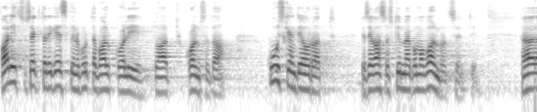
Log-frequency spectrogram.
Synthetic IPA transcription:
vɑlʲit̪su̥sːe̞kt̪o̞ɾike̞sk̚mineput̪ːˑepɑlkːˑuo̞lʲit̪uɦɑt̪ːˑko̞lmsɑd̪̥ɑ̰ | kuːske̞nd̪̥e̞wɾot̪ːˑ | jɑsekɑsvɑskymːeko̞mɑko̞lmpro̞t̪se̞̰nʲt̪ːˑḭ

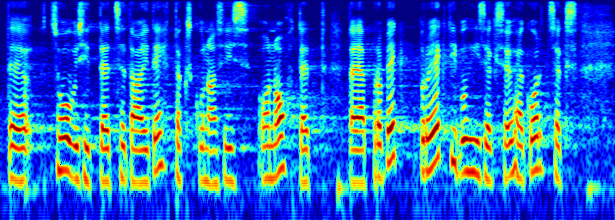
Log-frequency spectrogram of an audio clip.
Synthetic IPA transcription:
t̪e̞ | so̞ːvisit̪ːe̞ːt̪ːse̞d̪̥ɑejt̪e̞ht̪ɑkskunɑsiːso̞no̞ht̪e̞t̪ˑːɑjæːb̥̚pːokpro̞je̞kt̪ipɤɦise̞ksjɑyɦeko̞rt̪se̞ks

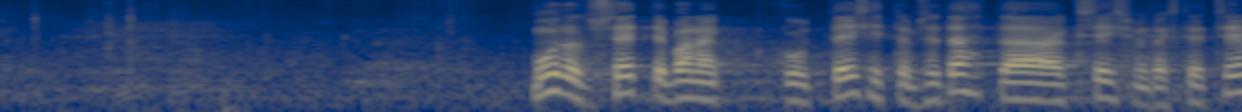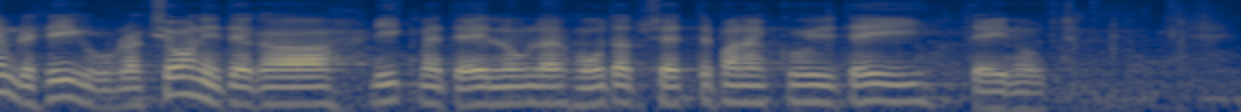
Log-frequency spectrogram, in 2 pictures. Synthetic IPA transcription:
muːd̪̥ɑt̪ːˑu̥se̞t̪ːe̞pɑne̞kut̪ːeesʲit̪ːˑɑmise̞t̪æht̪ɑækse̞j̪smend̪ɑkst̪d̪̥e̞t̪se̞mb̥risriːɡikufrɑk̪̚sio̞ːnʲid̪̥e̞ɡ̥ɑliːkmed̪e̞nule̞muːd̪̥ɑt̪ːˑu̥se̞t̪ːe̞pɑne̞kːˑujd̪̥e̞jt̪e̞jnud̪̥

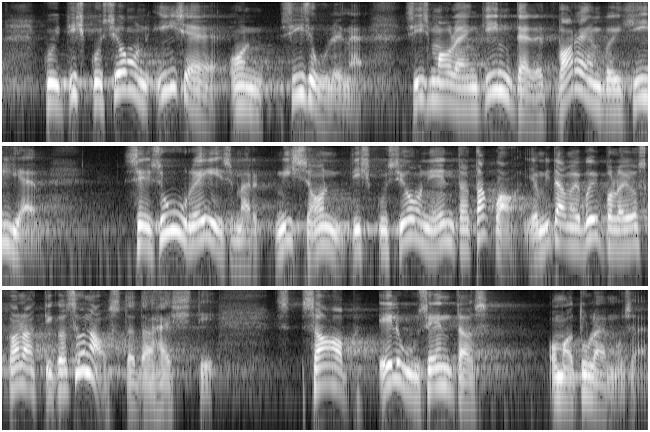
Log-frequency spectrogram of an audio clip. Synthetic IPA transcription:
kujt̪iskusːjo̞ːnise̞o̞nsisulḭnḛsismɑo̞le̞nkind̪̥e̞le̞t̪ːˑvɑɾe̞mvɤjhilʲjḛm | se̞ːsuːɾe̞ːsmæ̰rkːmisːo̞nt̪iskusːio̞ːnʲie̞nd̪̥ɑt̪ɑɡ̥ɑ̰jɑ̰mid̪̥ɑmevɤjbo̞lːɑejo̞skɑɑlɑt̪ːˑikɑsɤnɑ̰st̪ɑd̪̥ɑhæst̪ḭ | sɑːb̥e̞luse̞nd̪̥ɑs | ʔo̞mɑt̪ulḛmṵsḛ

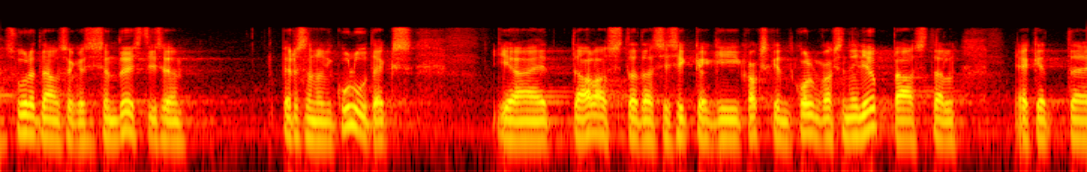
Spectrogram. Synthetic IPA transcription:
suːɾe̞t̪enɑvuse̞ɡ̥ɑsiso̞nt̪ɤ̞e̞st̪ise̞ | pe̞rso̞nɑlikulud̪̥e̞ks | jɑe̞t̪ːˑɑlɑst̪ɑd̪̥ɑsisikˑːɑɡikɑkske̞nd̪̥̚ko̞lmkɑksenelʲiɤpːe̞ɑːst̪ɑl | ʔḛhkːˑe̞t̪ːˑ

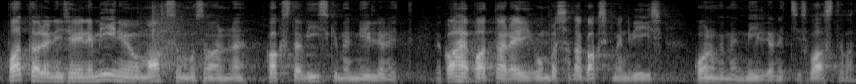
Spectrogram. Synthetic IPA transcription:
pɑt̪ːˑɑleniselːinemiːnimumːɑksumuso̞n | kɑksːɑd̪̥ɑviːskymːe̞nd̪̚miljo̞nit̪ːˑ | jɑkɑɦe̞pɑt̪ːˑɑɾejumbesːɑd̪̥ɑkɑkskyme̞nd̪̥viːs | ko̞lmkymːe̞nd̪miljo̞nit̪ːˑsisvɑst̪ɑvɑ̰d̪̥

